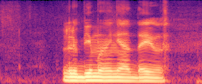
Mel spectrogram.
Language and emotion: Russian, neutral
